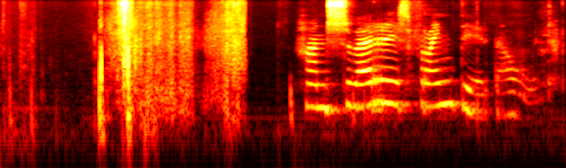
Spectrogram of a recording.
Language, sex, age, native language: Icelandic, female, 10, Icelandic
